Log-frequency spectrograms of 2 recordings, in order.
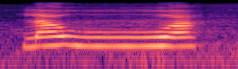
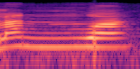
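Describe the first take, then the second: First: The n merges fully into the following w. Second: A distinct n is pronounced before the w. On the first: The speaker calls it right. "Jadi ini masuk ya ke dalam wawunya" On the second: The speaker calls it wrong. "bukan lanwa"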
